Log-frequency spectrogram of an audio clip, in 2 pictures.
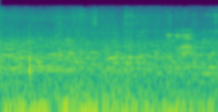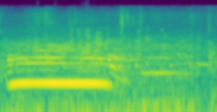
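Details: Cattle, one of two cows being pranked, giving a single loud, steady, low moo lasting about a second and a half that dips slightly at the end, with background noise and human voices before it.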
